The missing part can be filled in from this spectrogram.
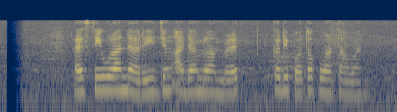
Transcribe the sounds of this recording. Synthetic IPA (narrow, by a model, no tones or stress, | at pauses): rɛst̪iwulandaɾid͡ʒɨŋʔa̰damlambɾɛt̪̚kɨrdipɔt̪ɔkuwart̪awan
